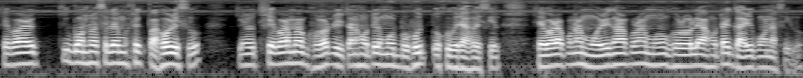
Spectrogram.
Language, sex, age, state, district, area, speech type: Assamese, male, 45-60, Assam, Morigaon, rural, spontaneous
